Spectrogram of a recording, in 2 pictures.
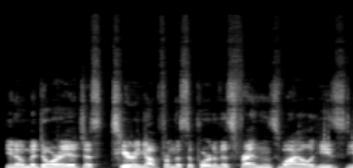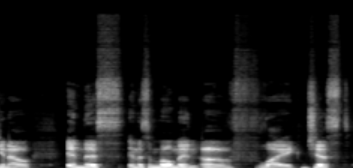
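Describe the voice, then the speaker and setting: Young male reaction host, sniffly after being sick, flat rambling delivery, bright tone. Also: medium pitch, takes it slowly. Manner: rambling, many fillers and restarts. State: recovering from a sore throat, sniffly. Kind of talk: casual reaction commentary.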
